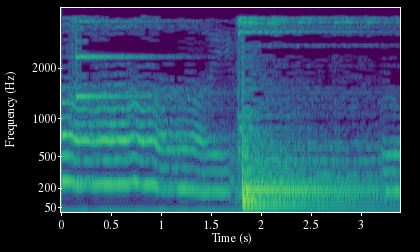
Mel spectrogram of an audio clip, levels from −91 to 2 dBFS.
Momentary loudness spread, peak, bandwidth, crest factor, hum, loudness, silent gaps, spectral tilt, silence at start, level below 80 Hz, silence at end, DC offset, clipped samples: 12 LU; -8 dBFS; 3.8 kHz; 18 dB; none; -27 LUFS; none; -11 dB/octave; 0 s; -38 dBFS; 0 s; 0.3%; under 0.1%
